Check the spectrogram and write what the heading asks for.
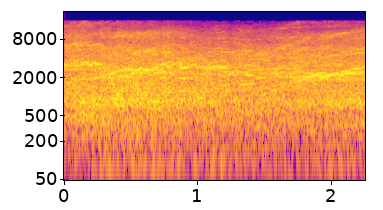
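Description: Electric 1/8-scale GT RC race cars' brushless motors and drivetrains whining at high pitch, several at once. The whines rise and fall as the cars speed up and slow down round the track.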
